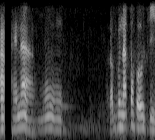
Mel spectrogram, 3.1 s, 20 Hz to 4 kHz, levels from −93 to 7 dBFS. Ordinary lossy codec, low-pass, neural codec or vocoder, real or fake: Opus, 32 kbps; 3.6 kHz; none; real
